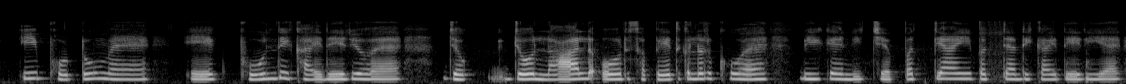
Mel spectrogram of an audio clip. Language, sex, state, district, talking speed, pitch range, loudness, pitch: Marwari, female, Rajasthan, Nagaur, 135 wpm, 225-255 Hz, -25 LUFS, 240 Hz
